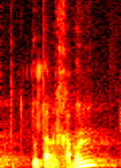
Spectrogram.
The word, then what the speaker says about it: Tutankamón: Si separamos el nombre de Tutankamón, sería Tut-Ankh-Amón. Exacto. O sea que en realidad lo deberíamos de pronunciar como Tutankamón. Tutankamón, sí. Que no hay nada más español que eso, ¿no?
